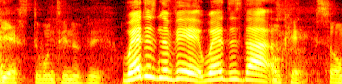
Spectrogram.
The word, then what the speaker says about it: Dwante Navire: Yes, Dwante Navire. Where does that? Okay, so my name. So if you take the word wanted Yeah, and okay. put the D in front, Okay.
